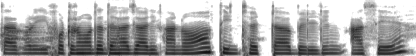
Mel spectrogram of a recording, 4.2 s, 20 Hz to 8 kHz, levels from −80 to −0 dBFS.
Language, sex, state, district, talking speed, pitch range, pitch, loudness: Bengali, female, Assam, Hailakandi, 175 wpm, 180-195 Hz, 190 Hz, -15 LUFS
